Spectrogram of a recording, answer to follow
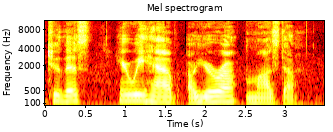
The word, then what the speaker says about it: Ahura Mazda: Here we have Ahura Mazda. Yeah, Mazda like the car.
